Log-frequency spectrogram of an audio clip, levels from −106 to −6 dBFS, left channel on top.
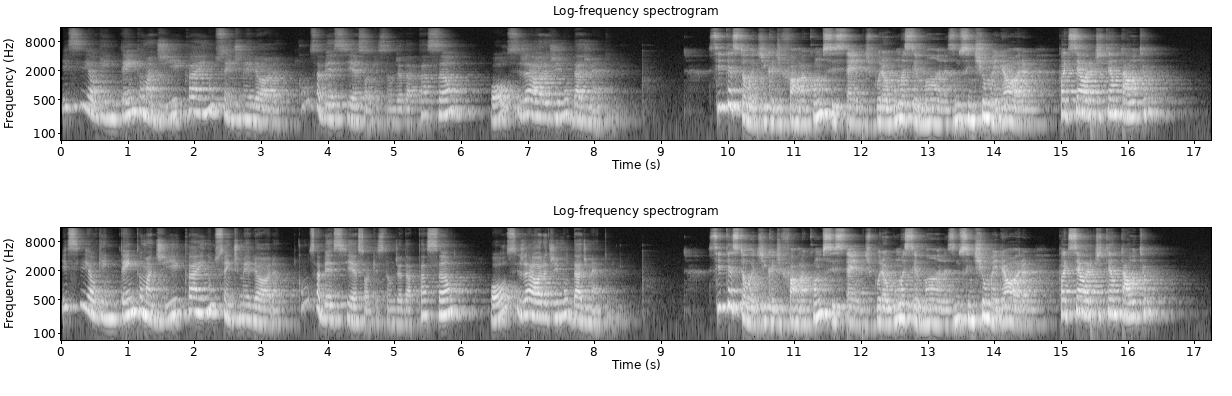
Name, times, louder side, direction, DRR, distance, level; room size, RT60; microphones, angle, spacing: voice 1, 0.0-3.3 3.6-5.9 6.4-8.4, right 4 dB, 75° right, 5 dB, 0.4 m, -22 dB
voice 2, 9.7-16.3, right 1 dB, 15° right, 0 dB, 0.4 m, -19 dB
5.0 x 2.8 x 3.0 m, 1.2 s
head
